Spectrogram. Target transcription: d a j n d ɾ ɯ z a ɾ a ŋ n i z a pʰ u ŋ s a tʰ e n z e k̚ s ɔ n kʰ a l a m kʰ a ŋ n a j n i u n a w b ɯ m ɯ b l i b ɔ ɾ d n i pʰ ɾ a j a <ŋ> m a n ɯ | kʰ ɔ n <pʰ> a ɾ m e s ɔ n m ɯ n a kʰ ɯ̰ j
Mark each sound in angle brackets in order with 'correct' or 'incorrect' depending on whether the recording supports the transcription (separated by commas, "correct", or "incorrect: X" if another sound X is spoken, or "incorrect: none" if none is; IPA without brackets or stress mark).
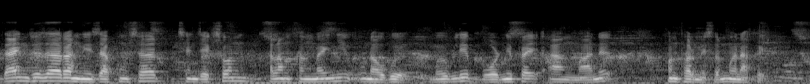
correct, correct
